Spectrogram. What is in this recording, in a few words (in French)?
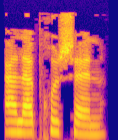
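"A la prochaine", French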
